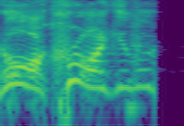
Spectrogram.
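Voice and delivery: playful mock Australian excitement; Steve Irwin. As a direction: exclaim it like an Australian croc wrangler. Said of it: "pretend I'm like Steve Irwin".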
